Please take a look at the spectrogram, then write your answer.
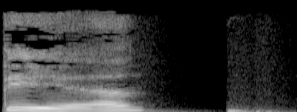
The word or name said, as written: dian3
